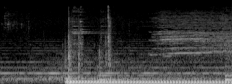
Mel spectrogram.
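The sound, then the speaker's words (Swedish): A horse lets out a loud whinny that starts abruptly and holds a strained, wavering tone for nearly two seconds, with faint hoof clatter and rustling behind it. “De packar in hästarna i släpen och så åker de ut och tävlar.”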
